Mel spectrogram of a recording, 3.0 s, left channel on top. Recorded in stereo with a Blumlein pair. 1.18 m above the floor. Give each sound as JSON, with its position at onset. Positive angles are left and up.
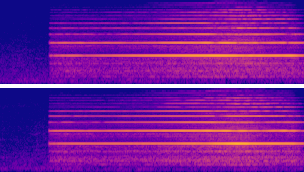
{"t": 0.5, "sound": "a violin", "azimuth_deg": -40, "distance_m": 1.2}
